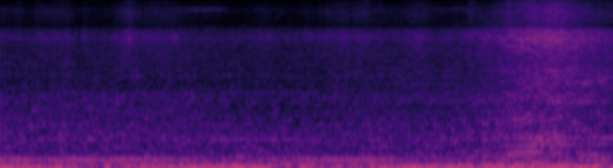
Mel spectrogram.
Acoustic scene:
bus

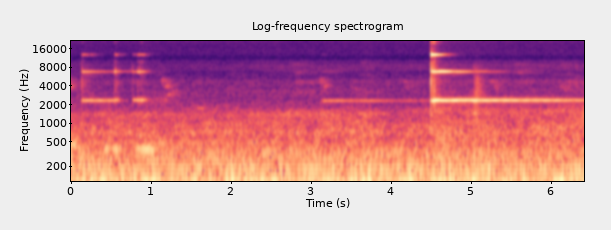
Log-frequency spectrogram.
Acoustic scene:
residential area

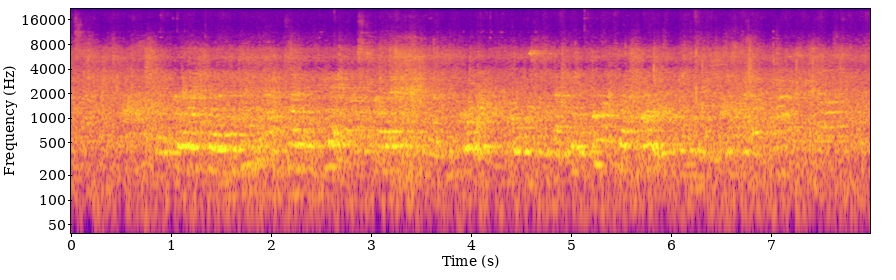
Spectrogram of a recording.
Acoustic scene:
subway station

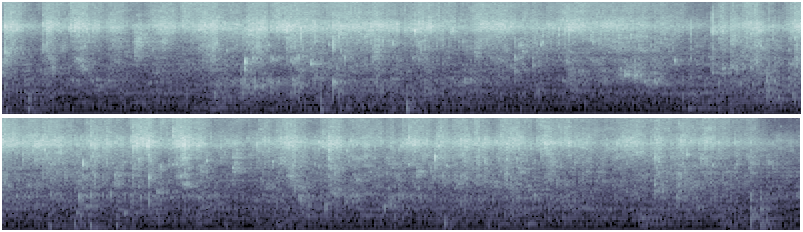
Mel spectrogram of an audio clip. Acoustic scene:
restroom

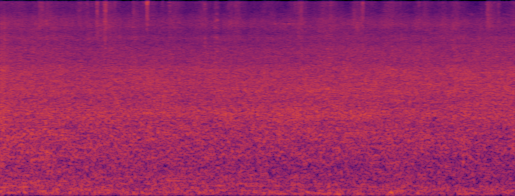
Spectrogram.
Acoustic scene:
street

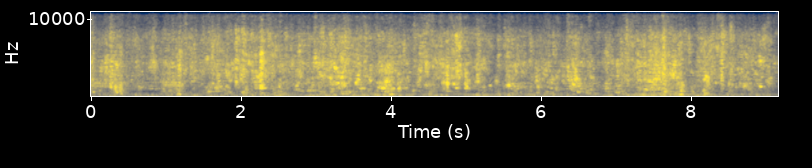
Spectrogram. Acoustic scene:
kitchen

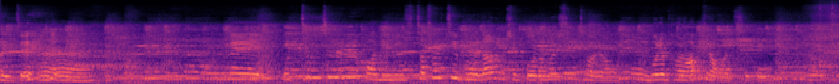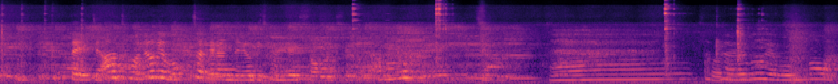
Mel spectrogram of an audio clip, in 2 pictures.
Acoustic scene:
restaurant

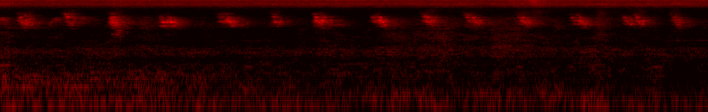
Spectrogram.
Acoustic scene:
park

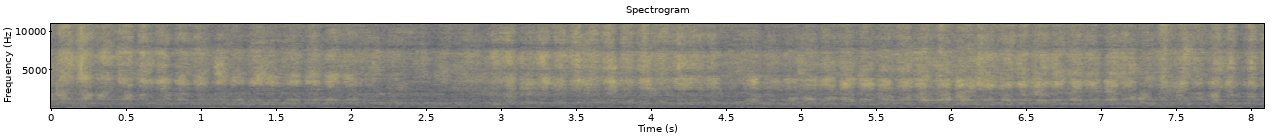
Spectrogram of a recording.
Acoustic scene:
restroom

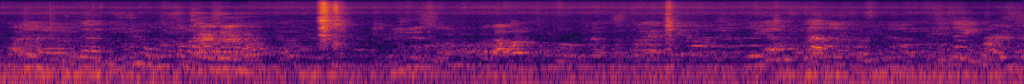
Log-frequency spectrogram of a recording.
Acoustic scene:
crowded indoor space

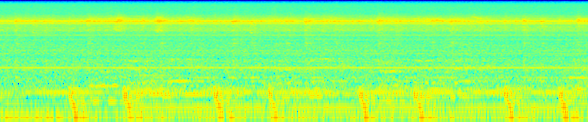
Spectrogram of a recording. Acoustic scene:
cafe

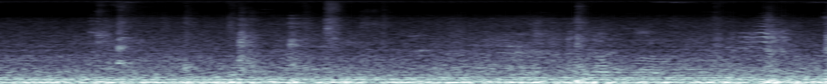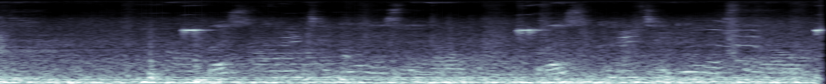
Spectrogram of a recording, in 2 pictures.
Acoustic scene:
bus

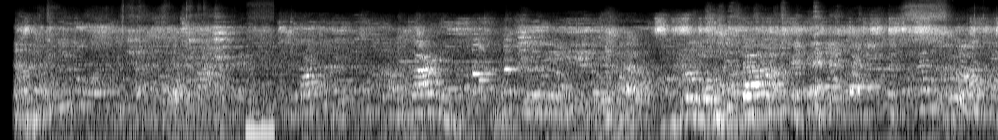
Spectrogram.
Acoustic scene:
crowded indoor space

